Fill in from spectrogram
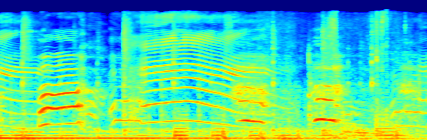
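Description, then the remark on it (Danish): A newborn baby cries just after being born, in several high, wavering wails, each rising and falling in pitch, loud and continuous over a low steady hum. “Tillykke. Det blev en lille håndværker.”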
